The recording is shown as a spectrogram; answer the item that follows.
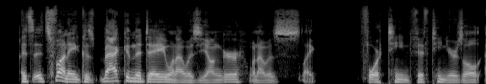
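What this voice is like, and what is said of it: Dry, strained, worn-out voice. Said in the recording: “my voice is so dry and shot right now”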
